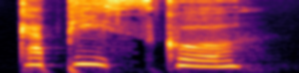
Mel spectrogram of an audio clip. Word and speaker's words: capisco: Capisco. – Now, there we've got ISC coming after the stem, cap, and before the ending, o. So if C goes straight into o, then it's a hard C sound.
